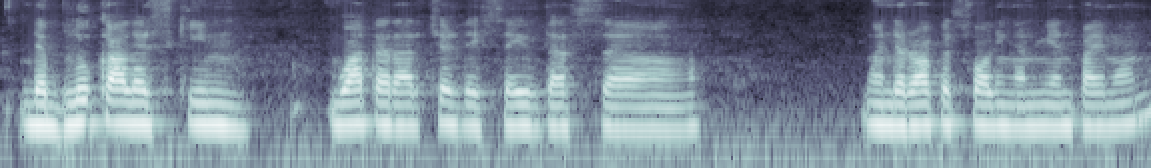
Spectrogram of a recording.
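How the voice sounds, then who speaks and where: Soft-spoken, somewhat breathy delivery at a fairly slow pace, with monotone, flat intonation. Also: man, medium pitch for a man. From central Europe. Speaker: game streamer. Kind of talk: casual gameplay commentary. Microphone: too quiet relative to game sound.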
